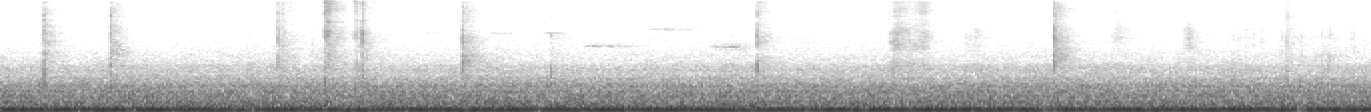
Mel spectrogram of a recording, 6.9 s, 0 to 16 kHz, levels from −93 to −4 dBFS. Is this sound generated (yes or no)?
yes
